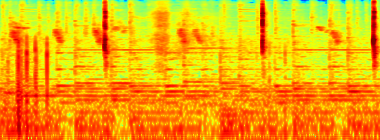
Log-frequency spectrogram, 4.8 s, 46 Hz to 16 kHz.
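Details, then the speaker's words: Nissan Navara D40, relay for 52-inch LED light bar wired through ON-OFF-ON switch to main beams, tested with main beams on: three crisp clicks a second or two apart; relay pulls in cleanly as it should. "yep, clicking the relay."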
